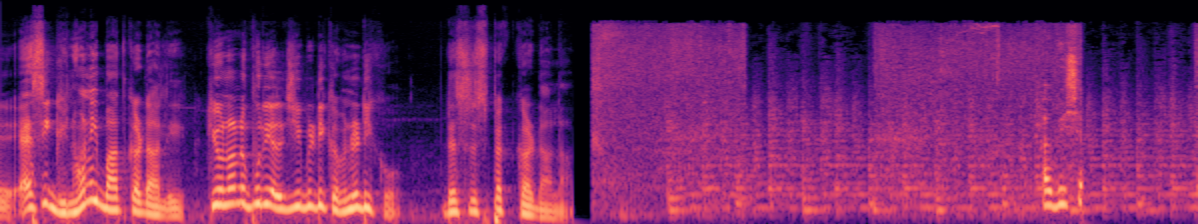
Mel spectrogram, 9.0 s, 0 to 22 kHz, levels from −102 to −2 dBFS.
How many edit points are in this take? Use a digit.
0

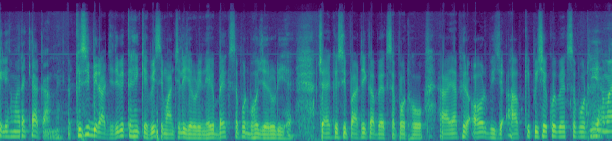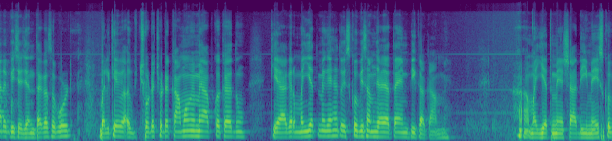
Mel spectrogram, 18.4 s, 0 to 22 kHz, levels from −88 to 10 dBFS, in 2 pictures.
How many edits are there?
2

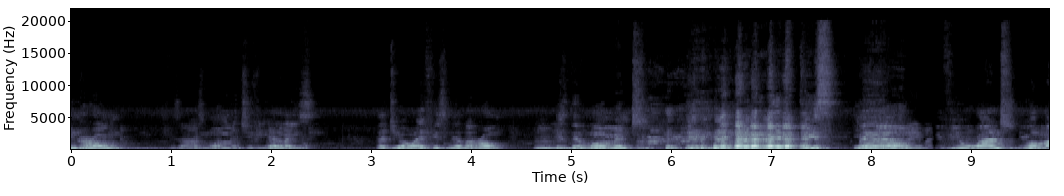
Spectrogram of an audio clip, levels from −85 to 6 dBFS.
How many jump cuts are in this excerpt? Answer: 2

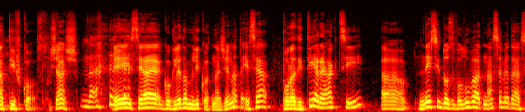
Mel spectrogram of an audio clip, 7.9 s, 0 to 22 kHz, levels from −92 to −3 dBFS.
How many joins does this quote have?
0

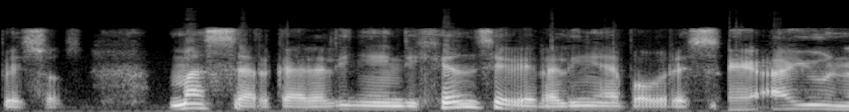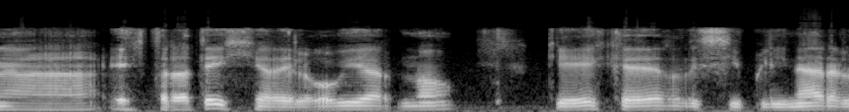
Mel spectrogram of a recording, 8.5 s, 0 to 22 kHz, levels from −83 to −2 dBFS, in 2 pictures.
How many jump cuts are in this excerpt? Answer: 1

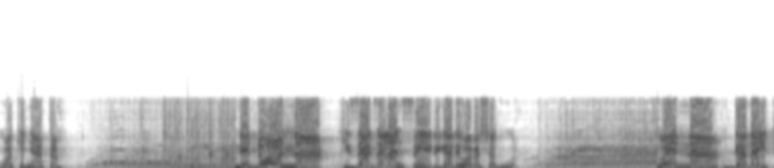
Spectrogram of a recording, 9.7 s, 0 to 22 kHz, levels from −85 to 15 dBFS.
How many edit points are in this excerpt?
0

